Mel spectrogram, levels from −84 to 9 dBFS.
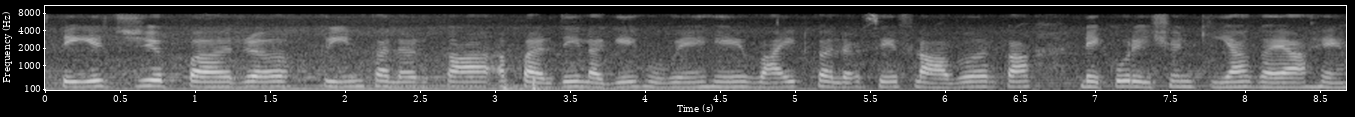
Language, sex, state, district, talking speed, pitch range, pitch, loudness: Hindi, female, Bihar, Begusarai, 125 wpm, 185-200 Hz, 195 Hz, -19 LUFS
